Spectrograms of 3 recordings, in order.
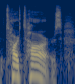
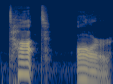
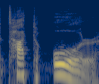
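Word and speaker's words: Tatar: to figure out the tartars well we figured out that it's not tartar it's actually tot r or tat or i should say that's really a little bit better of a pronunciation tattoo so tat we're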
